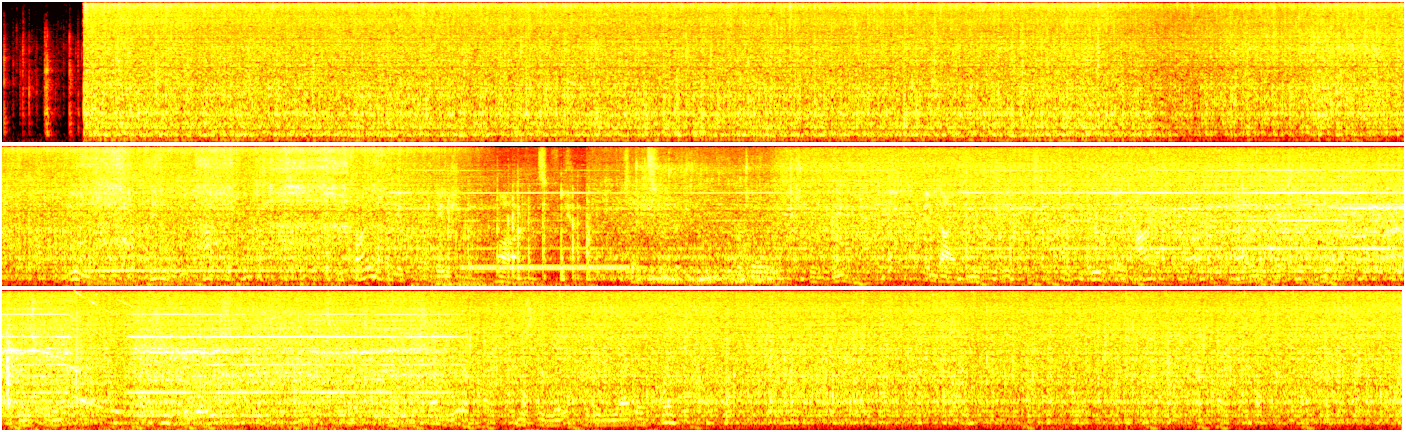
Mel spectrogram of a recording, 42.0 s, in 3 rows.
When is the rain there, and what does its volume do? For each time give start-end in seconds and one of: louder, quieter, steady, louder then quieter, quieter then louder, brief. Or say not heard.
0.0-41.9 steady.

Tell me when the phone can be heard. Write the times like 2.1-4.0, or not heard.
18.6-20.2.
